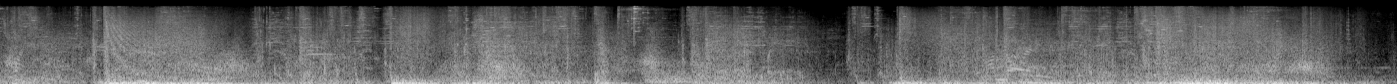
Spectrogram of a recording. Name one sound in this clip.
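Heavy blows and explosions boom with deep rumbles.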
